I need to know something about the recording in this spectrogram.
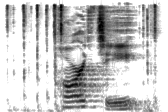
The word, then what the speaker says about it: party: When you have RT and the vowel sound, when you have RT vowel sound, you never pronounce the T. Nunca pronuncias la T. Por lo tanto, party would be pronounced, can you say it?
